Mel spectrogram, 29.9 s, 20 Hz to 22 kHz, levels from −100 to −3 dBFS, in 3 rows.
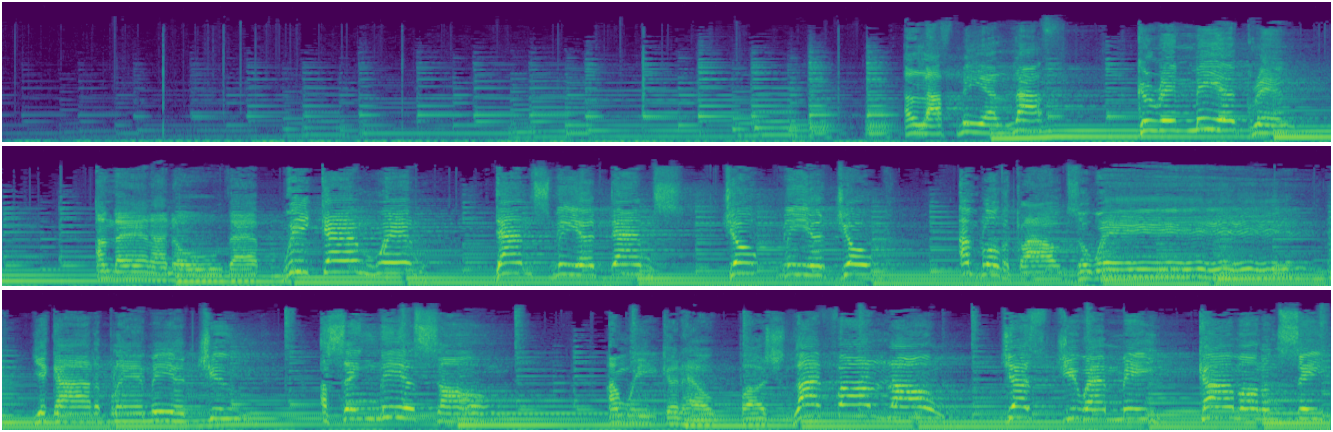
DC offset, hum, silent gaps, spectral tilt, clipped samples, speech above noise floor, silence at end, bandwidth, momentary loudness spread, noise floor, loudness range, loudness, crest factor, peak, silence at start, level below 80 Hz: under 0.1%; none; none; -4 dB/octave; under 0.1%; 23 dB; 0 s; 16 kHz; 15 LU; -44 dBFS; 13 LU; -22 LUFS; 20 dB; -4 dBFS; 0.1 s; -42 dBFS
